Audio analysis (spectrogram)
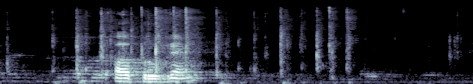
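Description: Rapid, uneven bursts of key clicks on a laptop keyboard as a line of program code is typed, close and fairly quiet, with someone speaking over parts of it.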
